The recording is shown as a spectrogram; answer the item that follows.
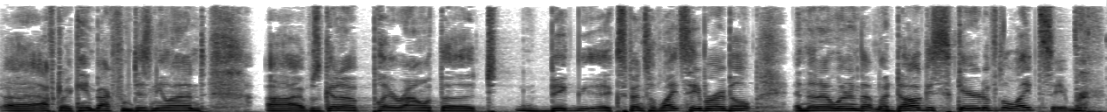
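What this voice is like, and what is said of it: Sick-sounding voice. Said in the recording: “as you may hear from my voice, been a little sick”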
